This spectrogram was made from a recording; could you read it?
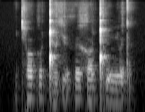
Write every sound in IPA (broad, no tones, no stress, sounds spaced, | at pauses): cʰ ʌ k ɵ ɡ͡ǃ ʌ sʲ e θ e x ɐ ǃʼ i ɲ ə t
